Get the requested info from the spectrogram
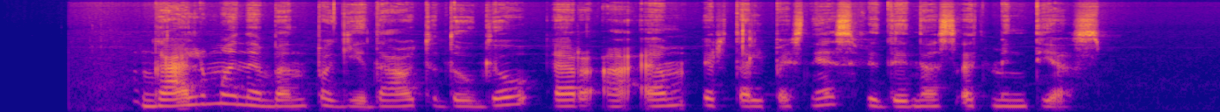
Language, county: Lithuanian, Vilnius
